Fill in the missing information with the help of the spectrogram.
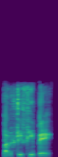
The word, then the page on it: participe: espanhol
